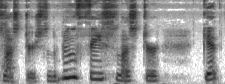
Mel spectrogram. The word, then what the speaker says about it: Leicester: Pronounced Leicesters? There we go. Pronounced Leicesters.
